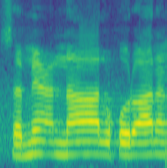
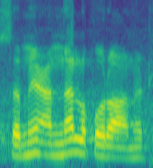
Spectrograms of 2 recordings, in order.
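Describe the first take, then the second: First: The alif vowel is held long before 'l'. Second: The alif vowel is dropped, linking straight to 'l'. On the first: The speaker calls it wrong. "समिअनाल कुरान नहीं होगा" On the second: The speaker calls it right. "ये वाला अलिफ फिर आपने प्रोनाउंस नहीं करना"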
